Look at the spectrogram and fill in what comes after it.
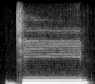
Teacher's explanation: पहले ज़बान का जो बीच वाला हिस्सा है वो तालु से लगता है, पहले ज़बान का जो बीच वाला हिस्सा है वो तालु से चिपक जाता है, उसके बाद जीम अदा होता है। अगर आप ज़बान के बीच वाले हिस्से को ऊपर के तालु के साथ नहीं लगाते तो जीम अदा ही नहीं होगा।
